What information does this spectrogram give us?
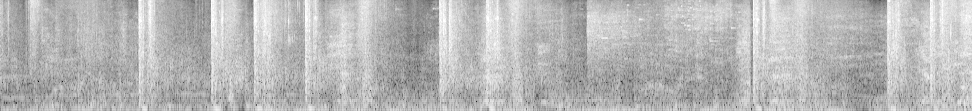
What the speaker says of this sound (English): quit panic shooting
